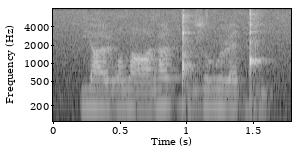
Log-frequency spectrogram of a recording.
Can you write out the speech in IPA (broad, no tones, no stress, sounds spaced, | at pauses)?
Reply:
j aː ɭ lʲ ɘ ðˤ aː ɣ aː ɭ ɡ͡ǃ u z o ɣ o ɭ ɛ ɡ͡ǃ i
